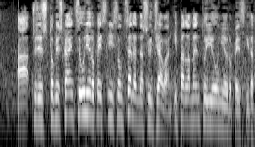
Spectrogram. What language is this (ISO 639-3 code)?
pol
